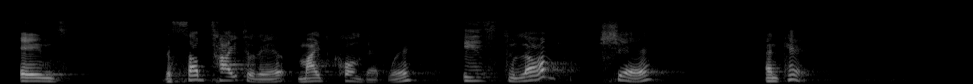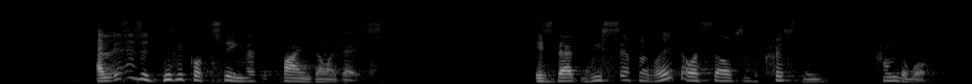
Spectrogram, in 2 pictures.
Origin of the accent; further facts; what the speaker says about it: Malawi; By the way, I'm from Malawi, so I don't know much of isiZulu.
